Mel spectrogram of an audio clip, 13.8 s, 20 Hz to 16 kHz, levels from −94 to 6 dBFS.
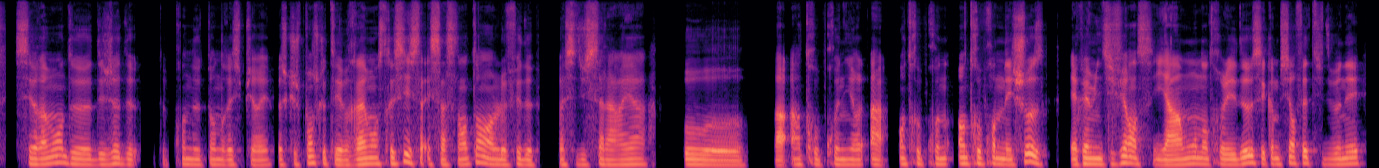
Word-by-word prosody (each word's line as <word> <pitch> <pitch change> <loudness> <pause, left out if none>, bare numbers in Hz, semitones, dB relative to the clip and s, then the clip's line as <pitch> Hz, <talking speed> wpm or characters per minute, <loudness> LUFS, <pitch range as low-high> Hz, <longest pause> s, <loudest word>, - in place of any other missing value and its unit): c'est - - -4
vraiment 130 +6 +2
de 115 -4 +1
déjà 115 +4 -1
de 110 -3 -5 0.2
de - - -14
prendre 115 -1 -4
le 110 - -2
temps 110 +1 -4
de 110 - -2
respirer. 105 0 -3
Parce 110 - -3
que 115 - -6
je - - -14
pense 140 0 0
que 135 - -6
tu 120 - -2
es 105 - +5
vraiment 115 +5 +3
stressé 130 +5 0
et - - +4
ça - - -1
et 120 - -5
ça 110 0 0
s'entend, 115 +6 +1
hein, - - +2
le 110 -1 +2
fait 105 +3 -3
de 105 -1 -1 0.2
passer 110 0 -3
du 110 - -4
salariat 110 +2 -1 0.4
au 100 -3 +2 0.3
à - - +2
à - - -1
entreprenir 110 -1 -2
à 110 -3 +1
entrepren 125 0 -2
à 120 +3 -1
entreprendre 130 -1 +1
les 110 - +2
choses, 135 +1 +3 0.2
il - - +2
y - - +6
a - - -2
quand 130 - +4
même 120 - +4
une 120 - +4
différence. 125 +2 +1
Il 105 - -3
y 110 - +2
a 105 - +7
un 110 - +6
monde 125 +2 +1
entre 120 +1 -2
les 110 0 +3
2, 135 +5 +5
c'est 140 -5 -1
comme 120 -1 -2
si 135 - 0
en - - +3
fait 135 +1 +2
tu 135 -3 -13
devenais 120 +4 0
115 Hz, 280 wpm, -22 LUFS, 110-125 Hz, 0.4 s, a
